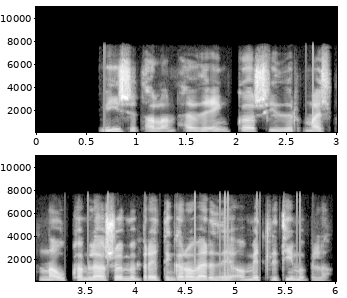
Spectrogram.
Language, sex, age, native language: Icelandic, male, 30-39, Icelandic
